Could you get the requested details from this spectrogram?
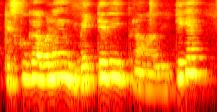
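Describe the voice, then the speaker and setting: Lecturing in a classroom, this male science teacher sounds high-pitched and mellow, speaking fast and very animatedly. He answers his own questions and keeps repeating the key terms, all captured by a far-off, muffled mic in an echoing room.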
